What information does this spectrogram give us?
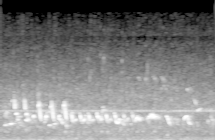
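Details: A juvenile Common Grackle at a backyard feeding station in late July begs for food with a rapid, nonstop stream of high, scratchy chirps, several each second, as the parent tries to wean it. Faint outdoor background noise.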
